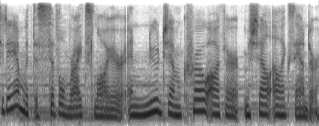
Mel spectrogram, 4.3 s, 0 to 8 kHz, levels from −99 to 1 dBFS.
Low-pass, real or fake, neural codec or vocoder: 7.2 kHz; real; none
